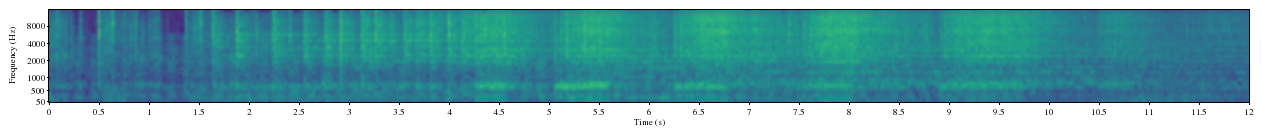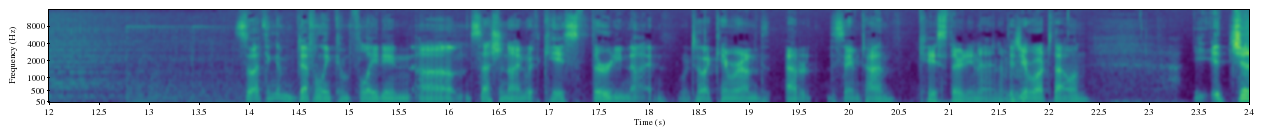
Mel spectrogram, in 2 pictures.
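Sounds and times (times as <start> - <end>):
chainsaw engine buzzing and revving: 0.0 - 12.5
speech: 14.0 - 22.6, 23.4 - 23.9.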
